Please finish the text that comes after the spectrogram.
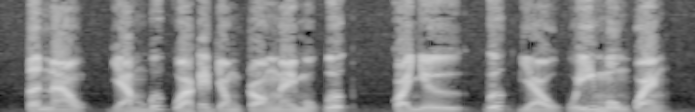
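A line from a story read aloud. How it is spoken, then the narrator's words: Old man, cold. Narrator (Vietnamese): lão lạnh lùng nói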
